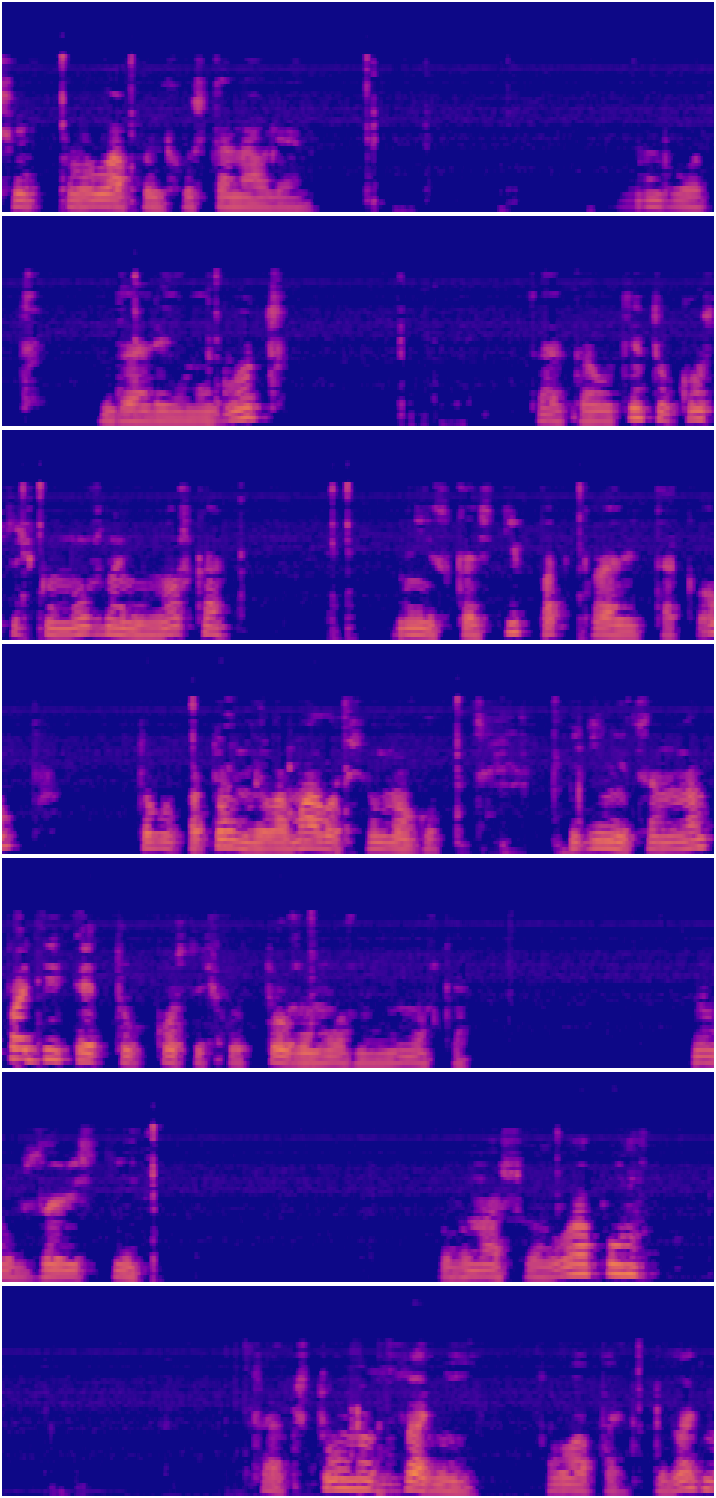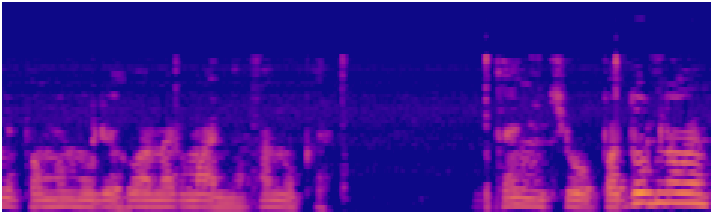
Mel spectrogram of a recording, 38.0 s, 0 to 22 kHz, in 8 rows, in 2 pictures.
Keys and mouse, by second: 0.8-2.5 middle drag, 3.6-5.8 middle drag, 6.2-7.4 middle drag, 9.6-10.4 drag, 13.2 click, 16.5 middle click, 18.0 KP_1, 19.1 click, 21.1-24.8 drag, 28.7 KP_3, 30.2-30.8 middle drag, 31.2-35.1 middle drag, 35.5-36.7 middle drag, 37.4-37.9 drag.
